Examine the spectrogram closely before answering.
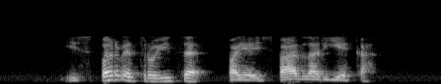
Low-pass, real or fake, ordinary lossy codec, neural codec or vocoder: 3.6 kHz; real; none; none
